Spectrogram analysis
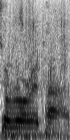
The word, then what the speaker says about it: Sororitas: I don't know how to pronounce it. Adeptus Sororitas.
